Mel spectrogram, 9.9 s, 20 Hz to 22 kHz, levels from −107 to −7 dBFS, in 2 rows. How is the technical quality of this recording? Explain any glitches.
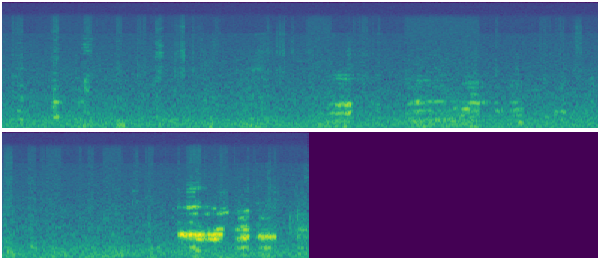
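One fault is present. At 7.53 s the speech drops to silence, with no room tone, through to the end: an audio dropout to silence, likely from the input being lost while the recorder kept writing zeros.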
